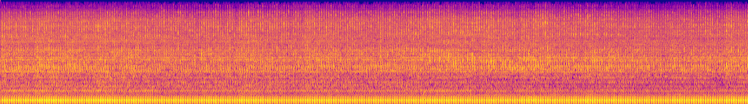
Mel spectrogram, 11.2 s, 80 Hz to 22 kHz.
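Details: Coleman Powermate Maxa 5000 ER generator after draining the carburetor and adjusting the bottom fuel mix screw: steady, even engine note at governed speed, no hunting or misses; problem fixed.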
